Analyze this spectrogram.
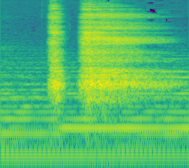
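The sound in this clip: Two short, breathy exhales during a relaxation breathing exercise, released after the breath is held. The first puff is brief and the second is longer and trails off. A steady soft tone hums underneath throughout.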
